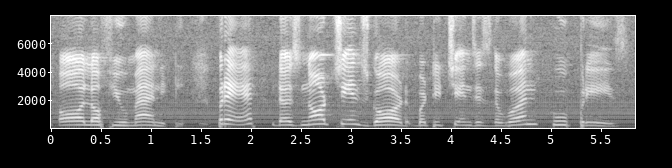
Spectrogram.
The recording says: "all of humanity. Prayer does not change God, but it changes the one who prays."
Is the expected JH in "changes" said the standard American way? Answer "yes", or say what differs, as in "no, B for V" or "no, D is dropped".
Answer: yes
